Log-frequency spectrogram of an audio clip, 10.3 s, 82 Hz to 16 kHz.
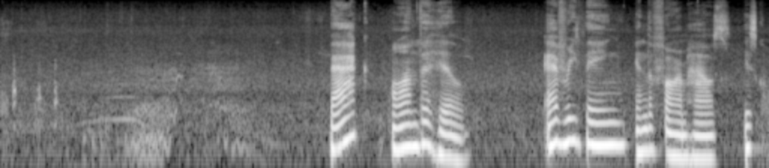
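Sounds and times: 
rooster-like crows across a valley: 1.2s - 3.4s
horse whinny: 1.4s - 3.4s
speech: 4.4s - 6.3s, 7.3s - 10.2s.

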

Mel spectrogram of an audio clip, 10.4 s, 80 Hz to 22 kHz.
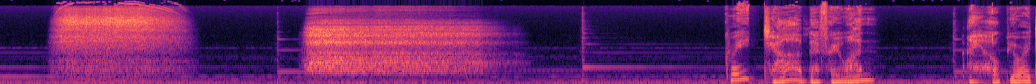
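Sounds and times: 
deep breathing in and out during a children's meditation: 0.5s - 2.0s, 3.0s - 5.3s
speech: 7.3s - 8.9s, 9.7s - 10.3s.

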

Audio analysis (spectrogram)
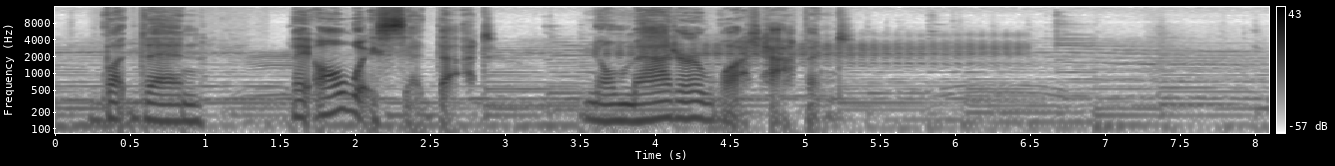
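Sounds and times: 
speech: 0.4s - 5.4s
sheep bleating: 0.9s - 2.1s, 3.2s - 8.0s.

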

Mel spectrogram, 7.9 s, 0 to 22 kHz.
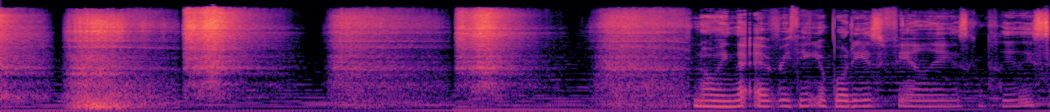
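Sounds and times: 
deep mouth breathing during a guided breathing exercise: 0.0s - 5.2s
speech: 5.2s - 7.8s.

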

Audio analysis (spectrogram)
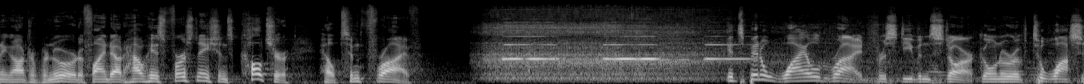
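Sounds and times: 
speech: 0.0s - 5.0s, 7.2s - 10.8s
school bus low rumble: 4.7s - 10.8s
school bus reversing beeps: 5.0s - 7.7s.

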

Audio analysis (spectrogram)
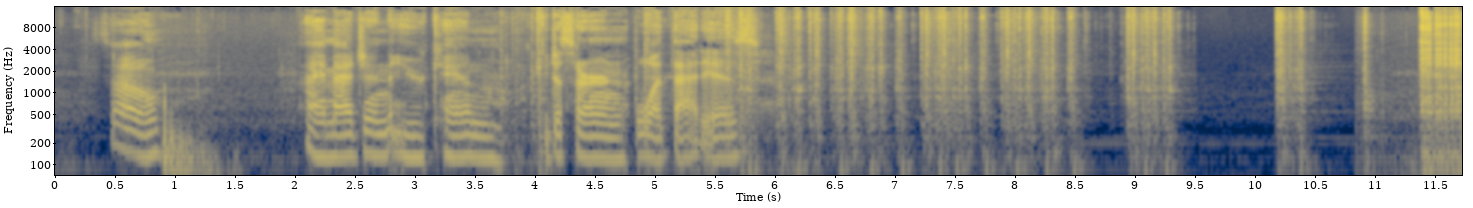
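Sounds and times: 
speech: 0.5s - 1.1s, 2.1s - 6.0s
old Royal typewriter carriage return rush: 3.7s - 9.5s, 10.2s - 11.7s
keystrokes on an old Royal typewriter clattering: 3.8s - 9.5s, 11.4s - 11.7s.

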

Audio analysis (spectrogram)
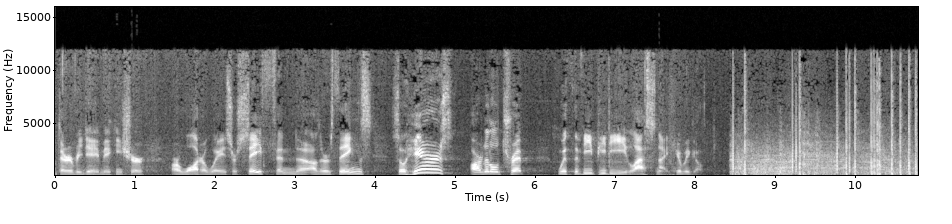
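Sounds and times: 
speech: 0.0s - 8.7s
fireworks exploding: 8.4s - 10.7s.

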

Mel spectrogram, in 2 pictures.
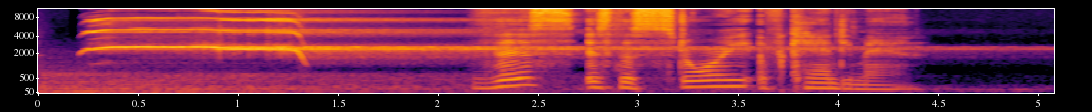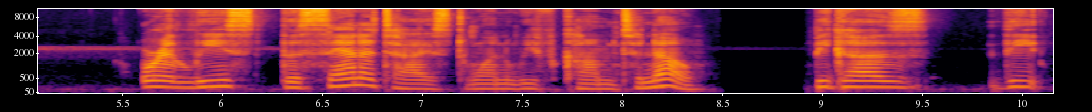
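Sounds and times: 
girl screaming: 0.2s - 3.3s
speech: 2.2s - 4.5s, 5.6s - 10.1s.

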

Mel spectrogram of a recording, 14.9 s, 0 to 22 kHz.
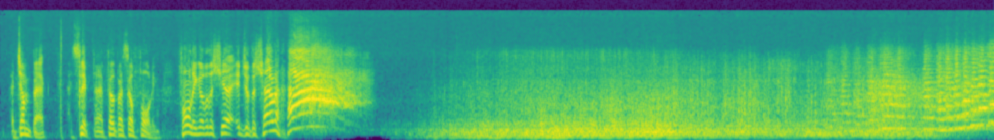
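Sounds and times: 
speech: 0.2s - 4.8s
avalanche of loosened snow thundering down a steep snowy slope: 6.1s - 14.8s.

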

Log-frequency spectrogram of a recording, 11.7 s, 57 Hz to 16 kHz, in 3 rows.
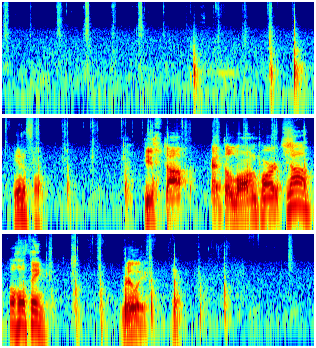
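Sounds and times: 
knife chopping green onions into thin slices on a board: 1.7s - 10.8s
speech: 4.0s - 4.5s, 5.7s - 8.5s, 9.3s - 9.8s.

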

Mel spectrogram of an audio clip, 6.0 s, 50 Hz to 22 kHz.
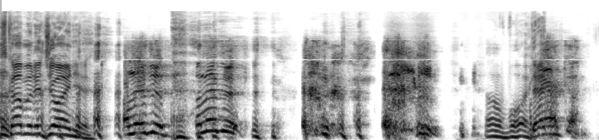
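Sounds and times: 
laughter: 0.0s - 3.8s
speech: 0.0s - 5.9s
person coughing: 3.0s - 5.9s.

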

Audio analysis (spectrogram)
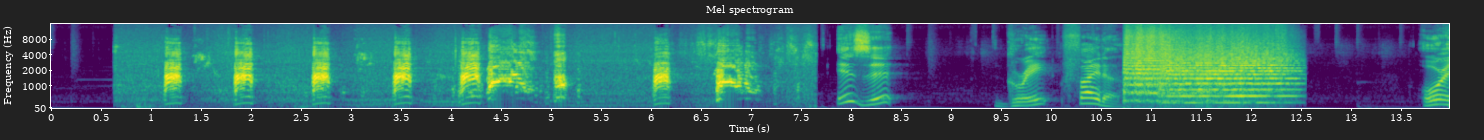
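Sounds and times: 
duck quacking sound effect: 1.1s - 5.4s, 6.0s - 7.6s
speech: 9.6s - 11.9s, 13.7s - 13.9s.

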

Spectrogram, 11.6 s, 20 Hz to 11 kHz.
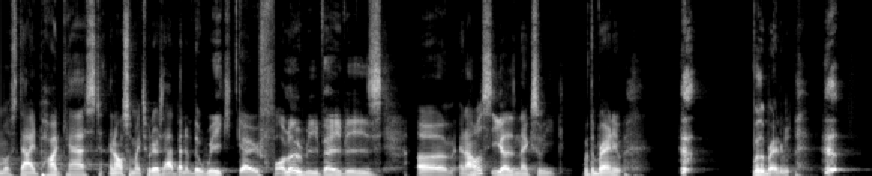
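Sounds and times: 
speech: 0.0s - 9.3s, 10.0s - 11.2s
person hiccuping after eating a quesadilla: 9.1s - 9.3s, 11.0s - 11.4s.

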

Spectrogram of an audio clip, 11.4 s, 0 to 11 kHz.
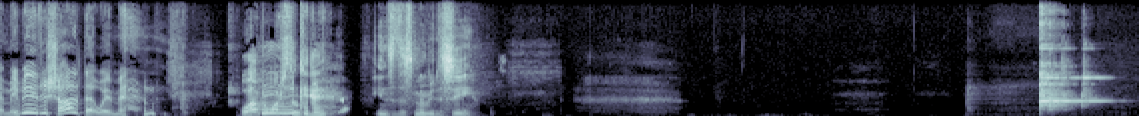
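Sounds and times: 
speech: 0.0s - 4.8s
glasses clinking in a toast: 10.4s - 11.3s.

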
